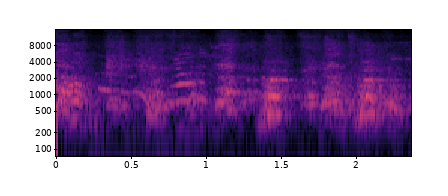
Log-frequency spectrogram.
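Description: Several shelter dogs barking and yelping in their kennels, a quick run of short, overlapping barks.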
